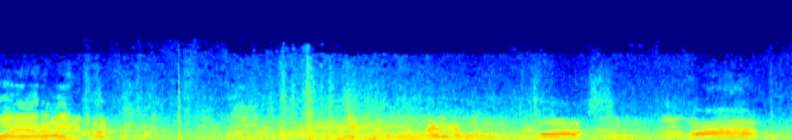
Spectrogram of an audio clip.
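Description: A crowd roars in a large open stadium.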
